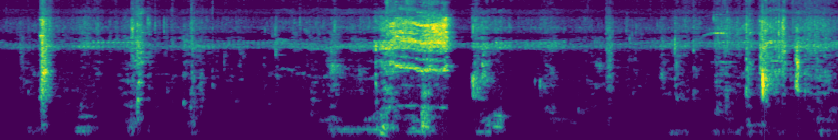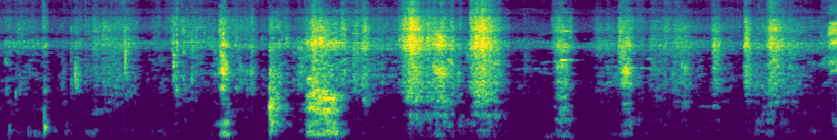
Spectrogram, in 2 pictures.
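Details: Wild boar being collected and put back in a cage, grunting and squealing in harsh, broken bursts amid clattering and handling noises.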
